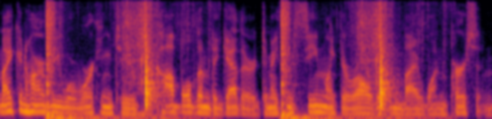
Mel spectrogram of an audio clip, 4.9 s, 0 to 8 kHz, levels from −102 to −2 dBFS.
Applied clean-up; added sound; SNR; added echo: none; Domestic sounds, home sounds; -3 dB; none.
